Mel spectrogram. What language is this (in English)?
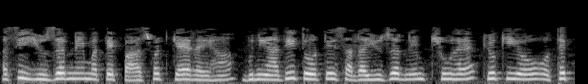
Punjabi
